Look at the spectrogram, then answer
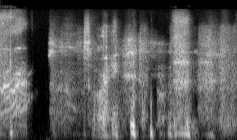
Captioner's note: laughs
